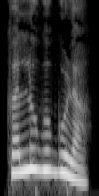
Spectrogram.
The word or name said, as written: ಕಲ್ಲುಗುಗ್ಗುಳ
